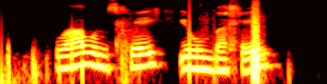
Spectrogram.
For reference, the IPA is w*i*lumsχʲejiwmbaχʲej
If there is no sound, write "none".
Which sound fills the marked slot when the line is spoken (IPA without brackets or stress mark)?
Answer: a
